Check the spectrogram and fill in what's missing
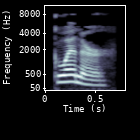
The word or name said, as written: gwener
